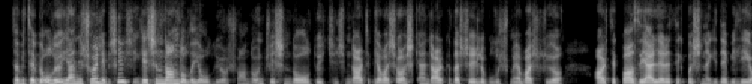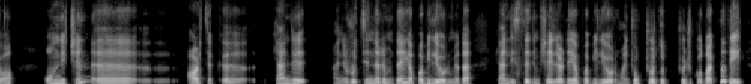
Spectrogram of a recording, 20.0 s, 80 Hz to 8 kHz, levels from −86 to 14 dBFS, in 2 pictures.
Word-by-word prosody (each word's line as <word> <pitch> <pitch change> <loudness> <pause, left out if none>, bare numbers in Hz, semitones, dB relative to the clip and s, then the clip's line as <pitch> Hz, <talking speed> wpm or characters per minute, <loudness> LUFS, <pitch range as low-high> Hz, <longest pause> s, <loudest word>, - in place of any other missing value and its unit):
Tabii 240 -2 -1
tabii, 235 -4 +3
oluyor. 225 -3 +4
Yani, 250 +4 +1
şöyle 275 -3 +2
bir 195 - -15
şey 385 0 +2
şi 365 - -13
yaşından 245 +2 +4
dolayı 160 -3 -1
oluyor, 125 -5 -9
şu 185 - -19
anda 185 0 -14
13 190 +3 -11
yaşında 185 -1 -3
olduğu 170 0 -2
için. 145 -3 -11
Şimdi 180 +4 -7
artık 180 +3 +1
yavaş 185 +1 -1
yavaş 185 0 +1
kendi 185 -2 -5
arkadaşlarıyla 180 0 0
buluşmaya 165 -1 -9
başlıyor, 160 +1 -1 0.4
artık 200 +2 +1
bazı 190 +1 +5
yerlere 190 0 +5
tek 195 -1 -13
başına 190 0 -5
gidebiliyor. 180 -2 -5 0.5
Onun 230 +3 -1
için, 280 - -2
eee, 215 0 +1 0.6
artık, 215 +6 +1
ııı, 195 - -4 0.3
kendi, 220 - +1 0.3
hani, 180 +1 -11
rutinlerimi 205 0 -2
de - - +5
yapabiliyorum 225 - +2
ya 150 - -7
da 165 -1 +4 0.3
kendi 205 -1 -2
istediğim 200 0 -2
şeyleri 190 -2 +1
de 245 - -2
yapabiliyorum. 215 -6 0
Hani, 190 0 -11
çok 245 -3 -1
çocuk 215 +1 0
çocuk 225 0 -6
odaklı 200 - +4
değil. - - +4
195 Hz, 160 wpm, -23 LUFS, 180-220 Hz, 0.6 s, bazı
